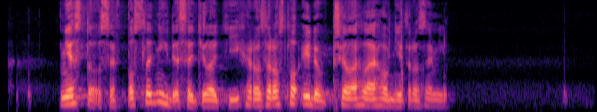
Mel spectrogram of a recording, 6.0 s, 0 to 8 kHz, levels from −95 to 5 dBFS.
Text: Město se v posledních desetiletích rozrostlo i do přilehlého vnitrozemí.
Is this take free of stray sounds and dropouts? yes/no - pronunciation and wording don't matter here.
yes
